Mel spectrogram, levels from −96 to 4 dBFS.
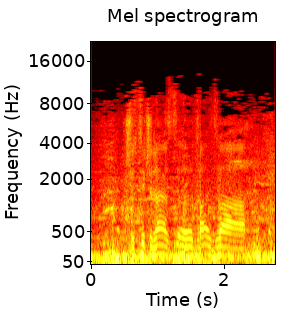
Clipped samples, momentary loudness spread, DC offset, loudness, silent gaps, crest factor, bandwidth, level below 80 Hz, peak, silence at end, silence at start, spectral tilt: under 0.1%; 3 LU; under 0.1%; -17 LUFS; none; 12 dB; 11 kHz; -24 dBFS; -4 dBFS; 0 s; 0 s; -6 dB/octave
